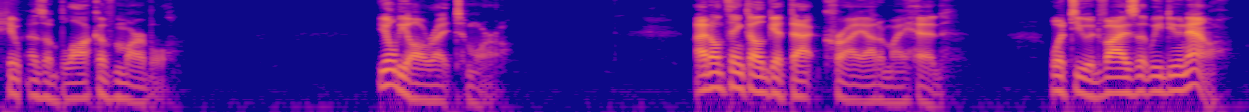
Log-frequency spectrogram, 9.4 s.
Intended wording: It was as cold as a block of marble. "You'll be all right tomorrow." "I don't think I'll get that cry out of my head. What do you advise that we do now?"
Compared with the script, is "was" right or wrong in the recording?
wrong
